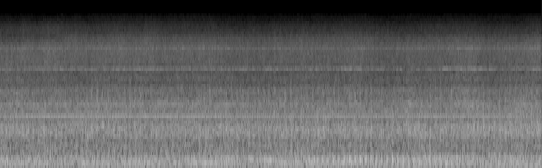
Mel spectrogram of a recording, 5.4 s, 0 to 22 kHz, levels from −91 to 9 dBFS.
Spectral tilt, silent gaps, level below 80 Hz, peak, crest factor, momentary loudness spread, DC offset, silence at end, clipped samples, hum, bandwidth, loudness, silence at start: -4.5 dB/octave; none; -36 dBFS; -12 dBFS; 14 dB; 1 LU; under 0.1%; 0 s; under 0.1%; none; 15 kHz; -27 LUFS; 0 s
